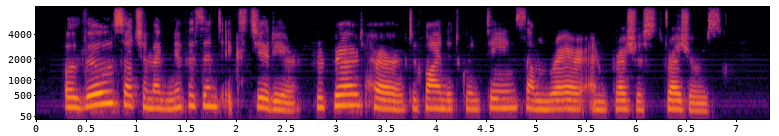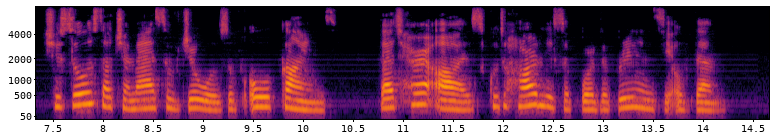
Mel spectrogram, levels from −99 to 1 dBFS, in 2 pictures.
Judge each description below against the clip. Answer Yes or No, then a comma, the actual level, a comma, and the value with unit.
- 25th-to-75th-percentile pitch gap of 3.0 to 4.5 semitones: Yes, average, 4.2 semitones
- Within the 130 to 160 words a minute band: Yes, average, 145 wpm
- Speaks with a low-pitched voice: No, high, 200 Hz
